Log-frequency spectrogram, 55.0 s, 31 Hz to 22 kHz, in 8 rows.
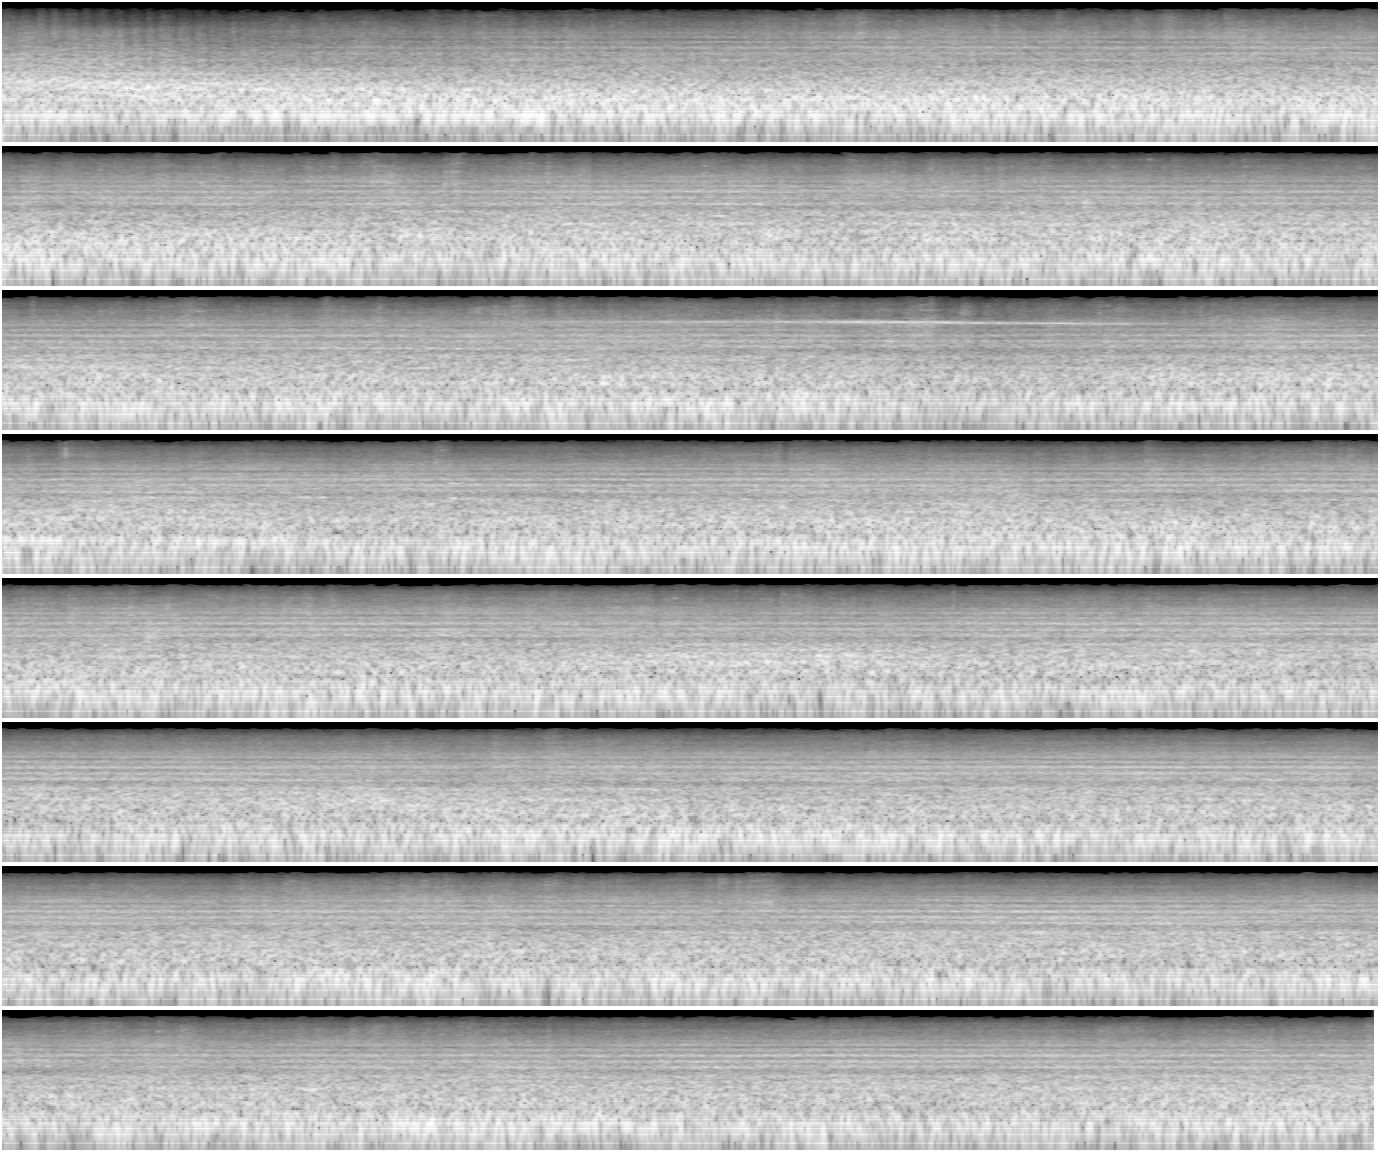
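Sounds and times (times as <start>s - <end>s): freight wagons rolling on rails: 0.0s - 55.0s
high wheel squeal: 16.4s - 19.7s.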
